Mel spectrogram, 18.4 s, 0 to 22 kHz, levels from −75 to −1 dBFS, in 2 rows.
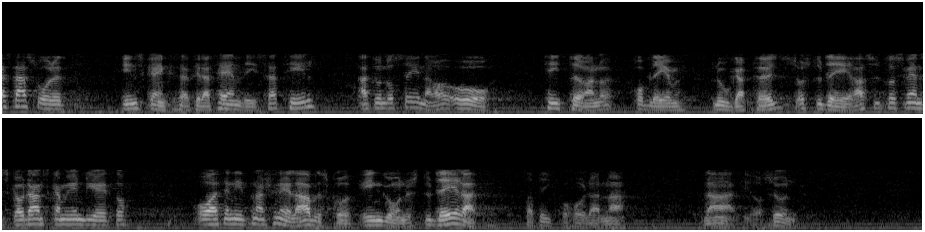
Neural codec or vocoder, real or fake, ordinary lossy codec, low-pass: none; real; AAC, 16 kbps; 7.2 kHz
